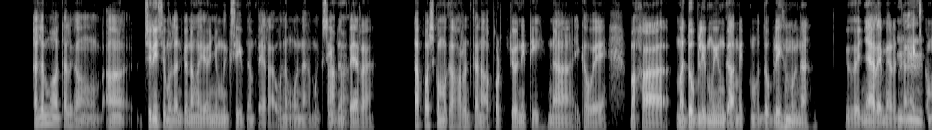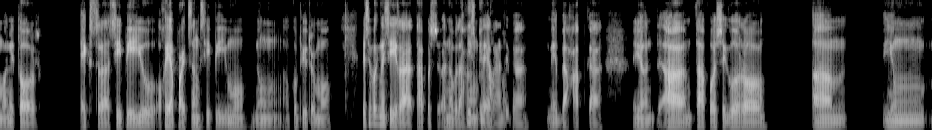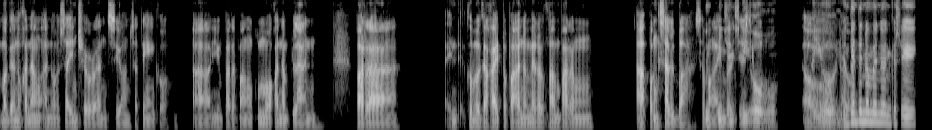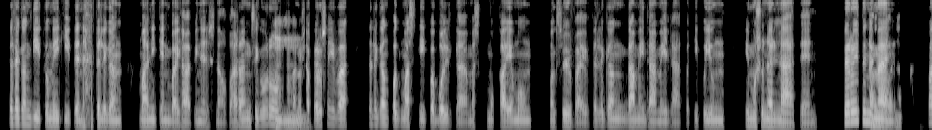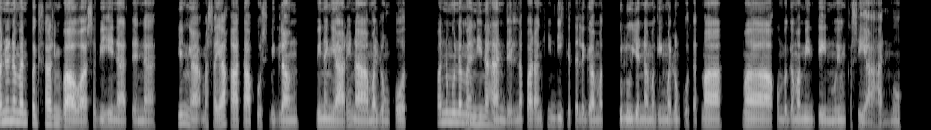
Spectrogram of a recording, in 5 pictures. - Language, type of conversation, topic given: Filipino, podcast, Anong maliit na gawain ang nakapagpapagaan sa lungkot na nararamdaman mo?
- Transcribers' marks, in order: tapping; other background noise; in English: "Contingency"; laughing while speaking: "na"; in English: "money can buy happiness"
